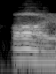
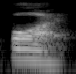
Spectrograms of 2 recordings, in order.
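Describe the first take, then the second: First: The vowel is in a non-Cockney accent. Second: The vowel is in a Cockney accent. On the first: "instead of I" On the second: "I'm going I"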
